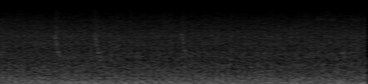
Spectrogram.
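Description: Continuous deep, roaring explosion rumble from the Metal Arms video game fills the whole stretch, loud and dense, with a few faint crackles on top and no clear pauses.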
